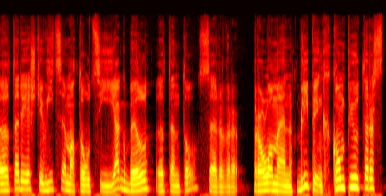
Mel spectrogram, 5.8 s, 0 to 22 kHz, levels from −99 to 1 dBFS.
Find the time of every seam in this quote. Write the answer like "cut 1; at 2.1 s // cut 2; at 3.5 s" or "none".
none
